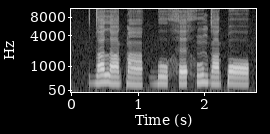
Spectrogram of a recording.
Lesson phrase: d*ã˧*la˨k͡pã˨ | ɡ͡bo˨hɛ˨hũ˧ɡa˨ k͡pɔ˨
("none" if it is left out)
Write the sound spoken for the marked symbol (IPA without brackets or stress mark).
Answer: a˧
